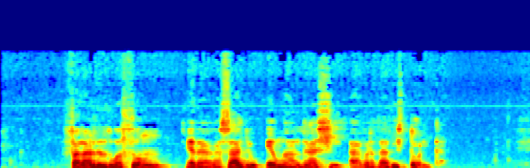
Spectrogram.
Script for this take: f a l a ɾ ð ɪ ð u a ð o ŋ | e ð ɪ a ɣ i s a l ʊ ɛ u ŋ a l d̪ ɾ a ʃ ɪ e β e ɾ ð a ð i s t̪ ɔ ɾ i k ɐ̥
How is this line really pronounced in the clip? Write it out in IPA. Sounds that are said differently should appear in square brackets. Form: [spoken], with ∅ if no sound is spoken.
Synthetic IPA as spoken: f a l a ɾ ð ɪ ð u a [θ] o ŋ | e ð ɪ a ɣ [a] s a [ʎ] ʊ ɛ u ŋ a l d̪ ɾ a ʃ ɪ [a] β e ɾ ð a ð i s t̪ ɔ ɾ i k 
